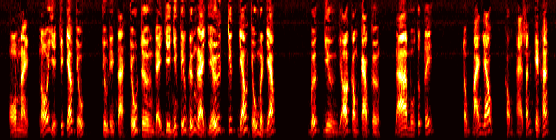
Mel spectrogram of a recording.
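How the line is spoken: Stubborn loud shout. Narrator (Vietnamese): Y nổi tính gàn, chẳng còn biết phải trái gì nữa, quát to

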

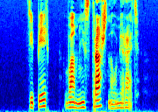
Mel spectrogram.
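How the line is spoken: Hoarse, breathless question. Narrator (Russian): спросил Макс хрипло, переводя дыхание

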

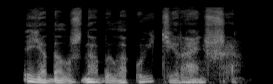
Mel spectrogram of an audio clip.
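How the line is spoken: Upset mutter. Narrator (Russian): пробормотала она расстроенно

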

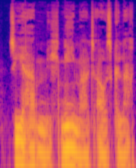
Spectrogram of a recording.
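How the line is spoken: Plain. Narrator (German): sagte

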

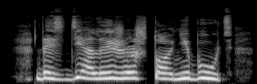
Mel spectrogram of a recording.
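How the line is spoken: Daughter yelling over crowd. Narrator (Russian): заорала, перекрикивая шум толпы дочь

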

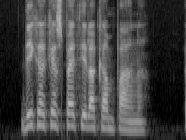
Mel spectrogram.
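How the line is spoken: Curt, dry reply. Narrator (Italian): rispose Bruno, così seccamente

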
